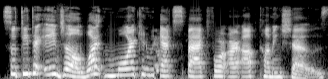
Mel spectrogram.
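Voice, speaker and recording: A woman's voice: on the high side, lively intonation, a little slow, bright, forceful tone. A woman co-hosting a casual chat, talking in a chatty way and slipping between English and Tagalog. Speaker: co-host. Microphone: video call.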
